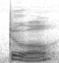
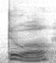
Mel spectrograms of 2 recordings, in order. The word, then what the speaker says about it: dual: ly an d fl ue nt ly , du al , du al , yo u ca n fe el an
